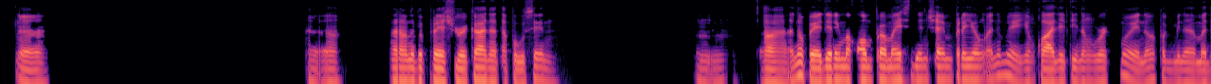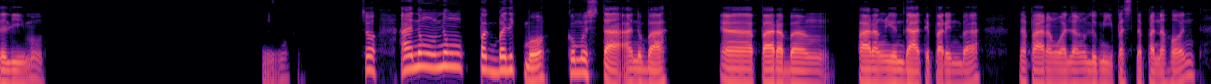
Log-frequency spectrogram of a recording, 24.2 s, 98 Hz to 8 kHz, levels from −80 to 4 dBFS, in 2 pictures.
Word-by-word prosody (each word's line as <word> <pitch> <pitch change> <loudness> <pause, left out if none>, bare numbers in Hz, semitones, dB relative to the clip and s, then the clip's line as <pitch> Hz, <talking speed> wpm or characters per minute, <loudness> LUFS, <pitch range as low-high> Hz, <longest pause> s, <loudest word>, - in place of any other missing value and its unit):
Ah. 105 -4 0 2.6
Oo, 110 0 -4 0.6
parang 115 0 +3
nape-pressure 115 -1 +3
ka 120 -2 +7
na 110 - +2
tapusin. 110 -1 -3 1.3
Mm, 110 -1 -9 0.4
ah, 110 -1 +2
ano 155 +2 +3
puwede 120 -1 +5
ring 125 - +3
ma-compromise 120 0 +3
din 125 -1 -1
siyempre 125 -1 +1
yung 125 0 0
ano 150 +2 -3
mo, 150 - -1
eh, 115 -4 -1
yung 110 0 -5
quality 110 +1 +3
ng 115 0 -3
work 115 -1 -3
mo, 140 - 0
eh, 110 - 0
'no, 115 +4 -3
pag 110 -2 -7
minamadali 105 -1 -1
mo. 120 +1 -8 2.2
Mm. 120 +2 -14 0.7
So, 210 -3 -2 0.2
ah, 210 +3 +4
nung 245 -1 +3
nung 250 -1 +2 0.2
pagbalik 210 -1 +2
mo 125 +3 +3 0.2
kamusta 180 - +1
ano 110 0 -1
ba, 105 +2 +1 0.5
ah, 110 -1 +2
para 105 0 +4
bang 100 -1 -2 0.3
parang 110 0 +2
yung 105 -1 0
dati 95 -2 +1
pa 95 - 0
rin 95 0 -5
ba, 100 +7 -4 0.4
na 110 - -3
parang 105 0 0
walang 100 0 -2
lumipas 100 -1 -5
na 105 - -4
panahon 100 +10 -3
110 Hz, 135 wpm, -23 LUFS, 105-125 Hz, 2.6 s, ka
